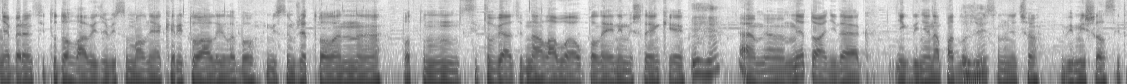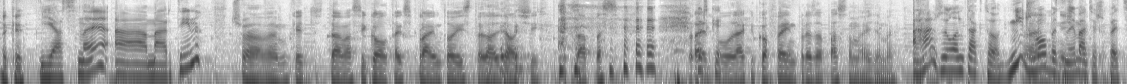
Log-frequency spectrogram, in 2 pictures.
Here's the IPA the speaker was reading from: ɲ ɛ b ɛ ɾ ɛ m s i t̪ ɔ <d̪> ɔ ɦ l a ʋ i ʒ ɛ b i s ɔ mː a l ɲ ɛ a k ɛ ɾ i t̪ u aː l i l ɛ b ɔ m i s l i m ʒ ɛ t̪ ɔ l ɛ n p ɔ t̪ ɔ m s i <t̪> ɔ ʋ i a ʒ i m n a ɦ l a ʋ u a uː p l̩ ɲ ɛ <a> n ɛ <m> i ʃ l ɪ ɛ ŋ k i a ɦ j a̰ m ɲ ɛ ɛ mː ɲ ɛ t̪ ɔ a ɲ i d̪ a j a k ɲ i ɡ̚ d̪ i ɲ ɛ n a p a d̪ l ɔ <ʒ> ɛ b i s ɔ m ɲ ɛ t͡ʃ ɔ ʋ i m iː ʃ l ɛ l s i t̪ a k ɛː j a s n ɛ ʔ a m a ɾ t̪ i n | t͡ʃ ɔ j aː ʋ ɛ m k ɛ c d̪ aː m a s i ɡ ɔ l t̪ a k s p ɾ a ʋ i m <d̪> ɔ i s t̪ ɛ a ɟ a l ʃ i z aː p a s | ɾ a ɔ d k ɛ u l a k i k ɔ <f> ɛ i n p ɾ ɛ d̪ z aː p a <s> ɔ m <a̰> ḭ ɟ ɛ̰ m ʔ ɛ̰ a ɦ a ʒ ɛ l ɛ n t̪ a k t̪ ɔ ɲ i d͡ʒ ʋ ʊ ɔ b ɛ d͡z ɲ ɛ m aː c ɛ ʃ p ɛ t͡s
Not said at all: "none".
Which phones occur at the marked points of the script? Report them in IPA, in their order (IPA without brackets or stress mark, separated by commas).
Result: d̪, t̪, i, m, ʒ, t̪, f, s, a̰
